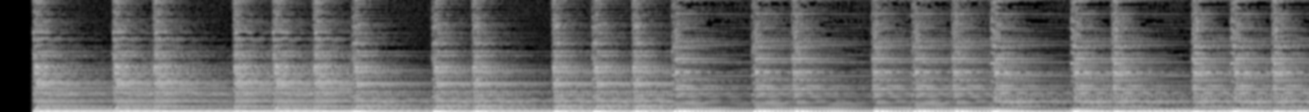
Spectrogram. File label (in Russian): boj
